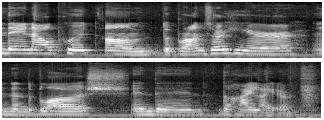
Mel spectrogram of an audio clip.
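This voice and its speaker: Against noticeable background noise and audible room echo, a woman speaks at a very slow pace. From Senegal. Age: 30s. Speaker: beauty vlogger. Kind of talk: Q&A vlog. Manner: casual.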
